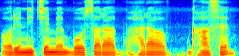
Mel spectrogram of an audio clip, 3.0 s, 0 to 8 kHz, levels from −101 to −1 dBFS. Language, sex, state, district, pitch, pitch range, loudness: Hindi, male, Jharkhand, Deoghar, 110 Hz, 105-115 Hz, -17 LUFS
